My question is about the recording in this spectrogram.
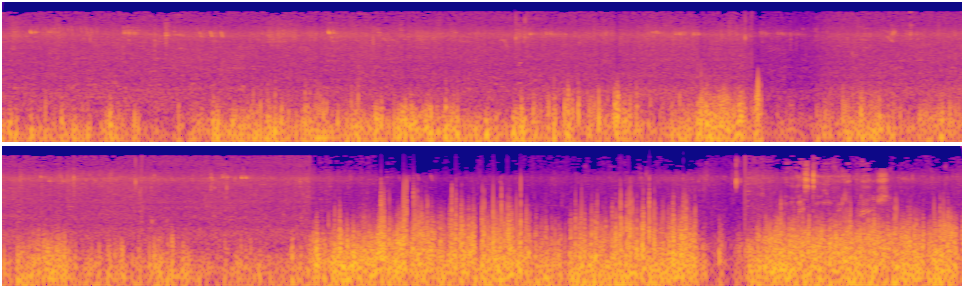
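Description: Wind blowing over the camera microphone in irregular gusts, a low rumbling buffet that dips briefly twice and grows louder in the last few seconds.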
